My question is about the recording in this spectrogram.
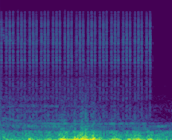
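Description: Deep, pulsing low rumble with a faint steady hum under it, strongest in the middle. A high hiss runs with it and cuts off suddenly just before the end.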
